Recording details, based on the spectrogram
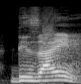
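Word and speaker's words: design: पहले जी एन के पहले जी तो देखिए डिजाइन हम इसे क्या पढ़ रहे हैं डिजाइन डिजाइन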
